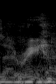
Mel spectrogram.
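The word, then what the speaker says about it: Irion: Yes, I must mispronounce that county, Your Honor. We've said Erie in the whole way. – It is Iran, but that's all right.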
